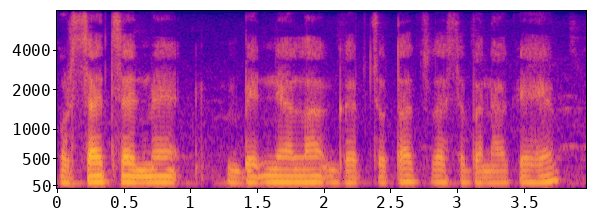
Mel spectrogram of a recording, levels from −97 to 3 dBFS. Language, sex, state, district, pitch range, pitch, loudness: Hindi, male, Arunachal Pradesh, Papum Pare, 100-105 Hz, 105 Hz, -20 LUFS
